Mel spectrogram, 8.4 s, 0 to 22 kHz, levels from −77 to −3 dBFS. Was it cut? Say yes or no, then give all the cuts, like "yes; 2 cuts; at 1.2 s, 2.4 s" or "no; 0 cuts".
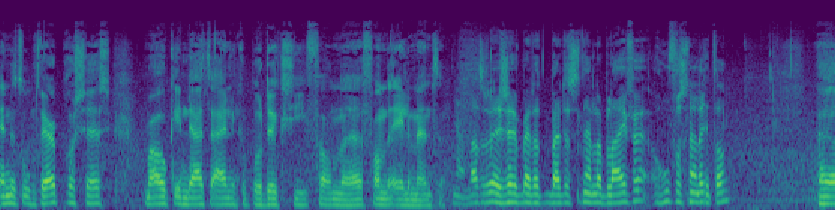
yes; 1 cut; at 7.0 s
